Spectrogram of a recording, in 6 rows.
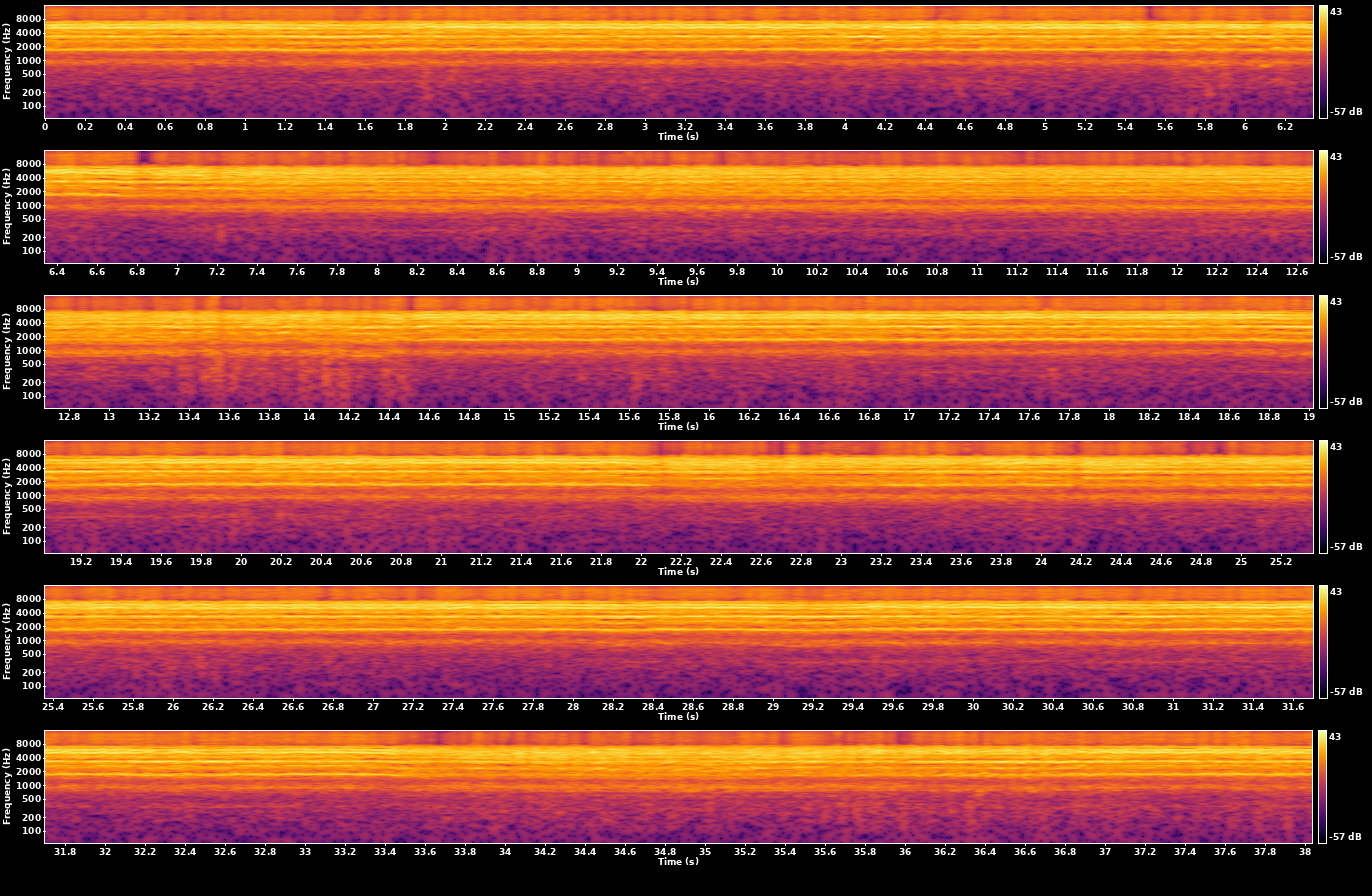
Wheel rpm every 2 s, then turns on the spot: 230, 230, 230, 220, 210, 210, 210, 230, 230, 230, 230, 230, 230, 230, 230, 230, 220, 220, 220.
none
